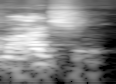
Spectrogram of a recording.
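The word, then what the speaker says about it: מעשר: Means 10th in Hebrew and it's pronounced ma'asher.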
